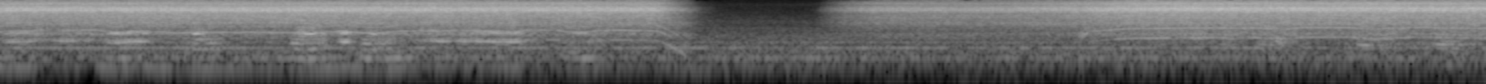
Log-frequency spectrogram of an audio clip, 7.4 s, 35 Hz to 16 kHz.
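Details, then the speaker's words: Whining drill that stops briefly, then restarts with shifting pitch: slow-speed dental handpiece with a round burr checking undermined cusps and caries on an extracted tooth #4 mounted in a typodont, during MOD direct composite onlay preparation. "so at this point rather than removing the cusps let's take a look at how undermined it really is and we're going to use a slow speed round bird"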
